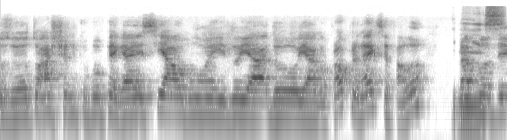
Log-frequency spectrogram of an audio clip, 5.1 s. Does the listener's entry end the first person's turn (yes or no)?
no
